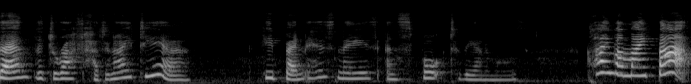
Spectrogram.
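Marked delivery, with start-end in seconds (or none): 5.9-6.9 very high, loud, squeaky little voice. The giraffe bends his knees and calls to the animals, squeaking in a high voice. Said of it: "he squeaked in his high voice".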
